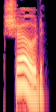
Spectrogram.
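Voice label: "showed", British English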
